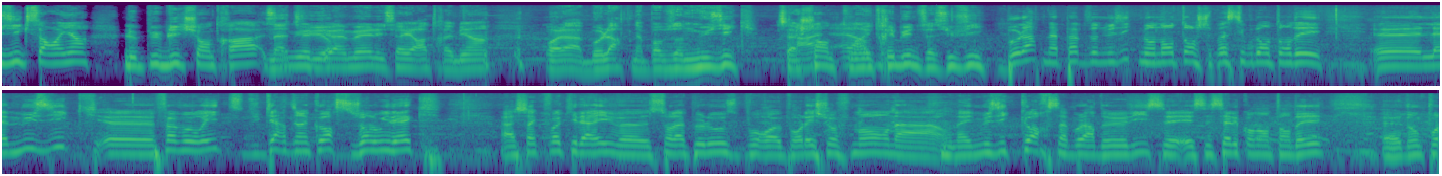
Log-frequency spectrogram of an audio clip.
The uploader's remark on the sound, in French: en direct du stade Bollaert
